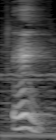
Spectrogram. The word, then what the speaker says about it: eh: You have to learn how to say the word a properly. Everybody always puts emphasis on a and it shouldn't be that. That should just be a easy flow with the sentence.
